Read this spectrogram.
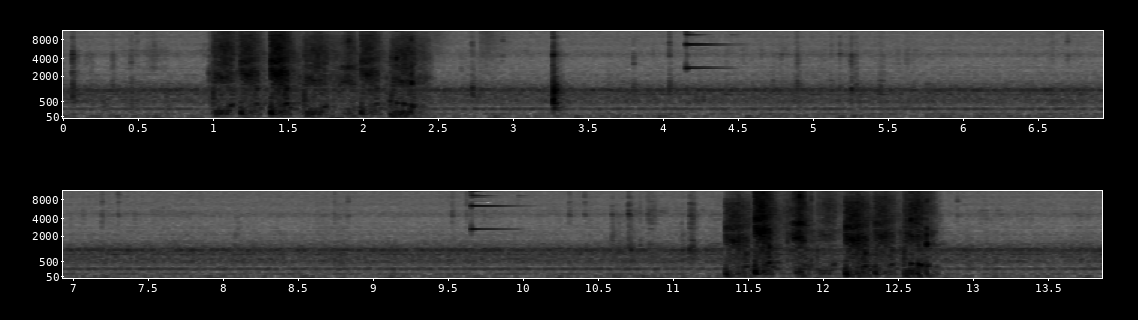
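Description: A game character munches food with crunchy chewing sounds.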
